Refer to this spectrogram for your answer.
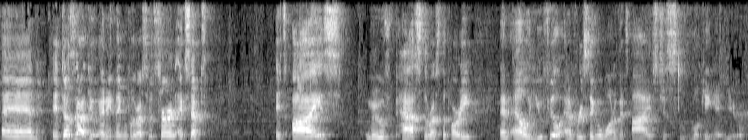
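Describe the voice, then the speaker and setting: A man's voice: fairly high pitch, normal speed. A man narrating a tabletop role-playing game as the game master. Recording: roomy echo, faint music underneath. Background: faint background music.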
